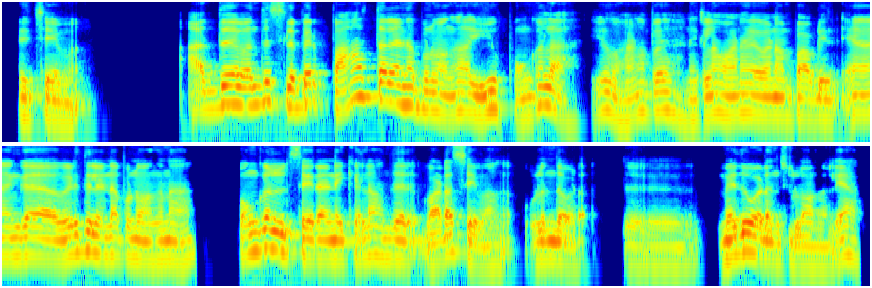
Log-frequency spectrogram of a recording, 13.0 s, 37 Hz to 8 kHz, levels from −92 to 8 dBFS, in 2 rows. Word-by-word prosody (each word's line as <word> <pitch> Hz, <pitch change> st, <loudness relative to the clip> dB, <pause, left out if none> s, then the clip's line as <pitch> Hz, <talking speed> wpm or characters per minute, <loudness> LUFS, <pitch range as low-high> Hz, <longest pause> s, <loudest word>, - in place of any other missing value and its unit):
நிச்சயமா. 95 Hz, -4 st, -2 dB, 0.9 s
அது 135 Hz, +5 st, +2 dB
வந்து 155 Hz, +5 st, +2 dB
சில 150 Hz, -, +3 dB
பேரு 175 Hz, 0 st, +2 dB
பாத்தாலே 210 Hz, -3 st, +3 dB
என்ன 160 Hz, -, +3 dB
பண்ணுவாங்க, 120 Hz, -4 st, -1 dB
"ஐயோ! 110 Hz, +4 st, +3 dB
பொங்கலா? 105 Hz, +11 st, 0 dB, 0.3 s
ஐயோ! 130 Hz, -, -3 dB
வேணாம்ப்பா 120 Hz, +6 st, -3 dB, 0.2 s
எனக்கெல்லாம் 110 Hz, +5 st, -2 dB
வேணவே 115 Hz, +1 st, 0 dB
வேணாம்ப்பா" 100 Hz, -1 st, +1 dB
அப்டின்னுட்டு 95 Hz, +2 st, -2 dB, 0.2 s
இங்க 120 Hz, +1 st, +1 dB, 0.3 s
விடுதில 135 Hz, +2 st, +2 dB
என்ன 120 Hz, -, 0 dB
பண்ணுவாங்கன்னா, 105 Hz, -2 st, -1 dB, 0.5 s
பொங்கல் 150 Hz, +3 st, +3 dB
செய்ற 110 Hz, -2 st, +3 dB
அன்னைக்கெல்லாம் 110 Hz, +3 st, -1 dB
வந்து 110 Hz, -1 st, +1 dB, 0.2 s
வட 95 Hz, +7 st, +3 dB
செய்வாங்க 85 Hz, -2 st, -2 dB, 0.2 s
உளுந்த 105 Hz, +1 st, +2 dB
வட, -, -, -5 dB, 0.3 s
இது 90 Hz, -, -6 dB, 0.7 s
மெதுவடன்னு 110 Hz, -5 st, +4 dB
சொல்லுவாங்க 85 Hz, -1 st, -3 dB
இல்லயா? 125 Hz, -, -1 dB
110 Hz, 145 wpm, -22 LUFS, 100-135 Hz, 0.9 s, மெதுவடன்னு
